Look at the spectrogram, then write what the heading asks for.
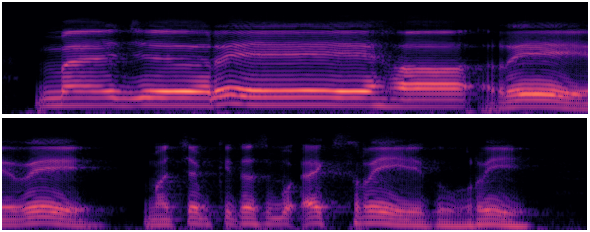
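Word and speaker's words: مجريها: saja dibacakan dengan imalah bacanya macam mana bukan majroha bukan majriha bukan majruha tetapi dibaca dengan majreha Rere macam kita sebut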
